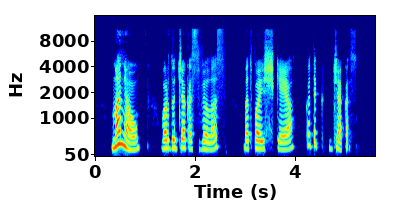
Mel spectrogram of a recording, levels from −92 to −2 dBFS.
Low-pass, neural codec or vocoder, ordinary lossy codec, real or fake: 14.4 kHz; autoencoder, 48 kHz, 128 numbers a frame, DAC-VAE, trained on Japanese speech; MP3, 48 kbps; fake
